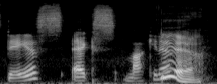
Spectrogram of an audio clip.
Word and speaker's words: Deus Ex Machina: I believe it's pronounced Deus Ex Machina. – Yeah. It's Latin, I think, too, so there we go.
